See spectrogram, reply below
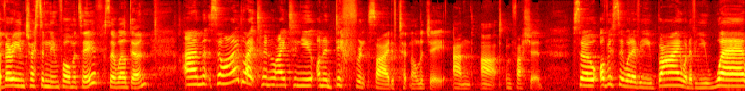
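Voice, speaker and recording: Speaking in a fairly high voice, a young adult from West Yorkshire, England presents casually at a tech meetup. She holds a handheld microphone in a big event space and chats her way through with plenty of fillers.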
